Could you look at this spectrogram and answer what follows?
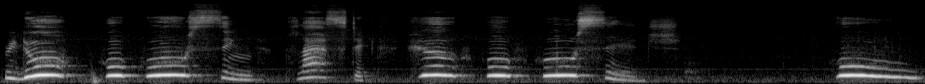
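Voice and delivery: loud high hoots breaking into the reading; owl voice. Shown as a demonstration. Teacher reading like an owl, hooting loud and high. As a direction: hoot like an owl between words. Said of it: "like an owl".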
